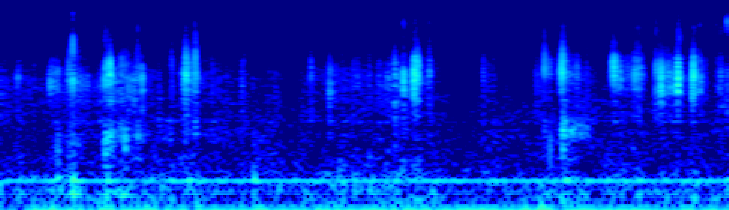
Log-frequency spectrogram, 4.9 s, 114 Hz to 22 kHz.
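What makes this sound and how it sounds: Fingertips roll and spread small solid steel pachinko balls across black velvet, making them clink together. Quiet, bright metallic ticks and clicks centered around 3 kHz sound in quick, irregular clusters over a steady low hum, each ring fading almost at once.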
